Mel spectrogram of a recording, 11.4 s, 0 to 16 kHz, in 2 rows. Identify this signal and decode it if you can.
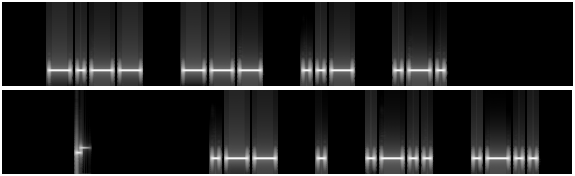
Morse code, heard as a keyed tone, about 17 wpm, spaced as for 12 wpm, 700 Hz. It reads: YOUR WELL
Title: 2x Character Spacing - Top 200 Words - 17wpm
